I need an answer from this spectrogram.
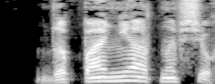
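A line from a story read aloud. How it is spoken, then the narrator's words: Wheezing. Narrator (Russian): хрипел Красовский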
